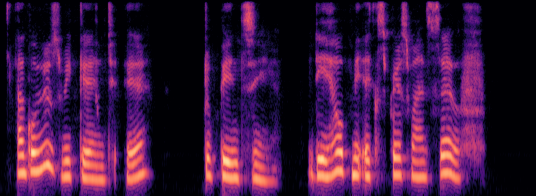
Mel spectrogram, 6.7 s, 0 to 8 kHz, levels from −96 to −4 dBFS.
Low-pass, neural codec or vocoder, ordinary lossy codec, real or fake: none; codec, 16 kHz, 8 kbps, FreqCodec, smaller model; none; fake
